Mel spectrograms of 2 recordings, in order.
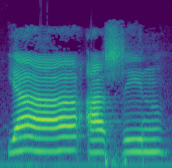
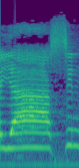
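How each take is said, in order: First: It is split into two words, ya asin. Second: It is said as one word, yasin. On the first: The speaker calls it wrong. "ora yasin tapi ya asin" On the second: The speaker calls it right. "ora yasin"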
